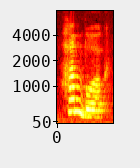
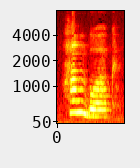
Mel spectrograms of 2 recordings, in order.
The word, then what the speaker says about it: Hamburg: and who becomes 0 humbug hamburg humbug the stress is on the first syllable like in most of the German words and then we have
